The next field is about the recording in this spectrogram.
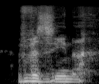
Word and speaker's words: Vezina: I'm not sure about Vezina or Vezina or however you want to say it. I always say it wrong. – Vezina.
